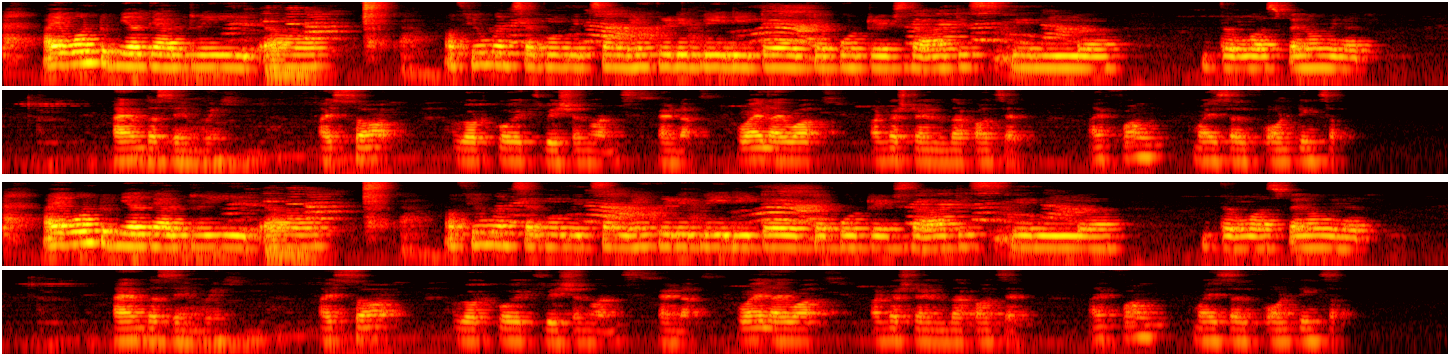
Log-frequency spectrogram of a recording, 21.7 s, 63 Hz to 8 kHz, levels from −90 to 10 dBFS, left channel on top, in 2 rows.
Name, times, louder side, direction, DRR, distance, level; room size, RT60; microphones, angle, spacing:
voice 1, 0.0-8.3 9.0-10.2, left 1 dB, 25° left, -5 dB, 3.0 m, -25 dB
voice 2, 11.7-12.8 13.2-13.8 14.2-16.0 16.4-17.1 17.4-18.5 19.0-20.8, left 3 dB, 80° left, -1 dB, 1.9 m, -33 dB
14.5 x 7.0 x 3.9 m, 0.28 s
head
